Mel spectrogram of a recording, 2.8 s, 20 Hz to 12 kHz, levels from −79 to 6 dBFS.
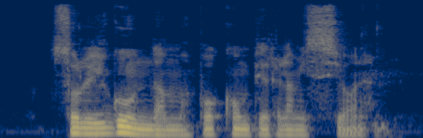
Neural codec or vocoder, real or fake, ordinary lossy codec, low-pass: none; real; AAC, 64 kbps; 10.8 kHz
